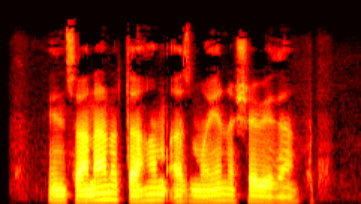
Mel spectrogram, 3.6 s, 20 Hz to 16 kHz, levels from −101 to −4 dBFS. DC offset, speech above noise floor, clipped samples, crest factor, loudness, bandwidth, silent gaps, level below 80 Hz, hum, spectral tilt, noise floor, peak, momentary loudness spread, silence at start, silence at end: under 0.1%; 34 dB; under 0.1%; 22 dB; -23 LUFS; 11 kHz; none; -54 dBFS; none; -5.5 dB/octave; -56 dBFS; -2 dBFS; 11 LU; 0.5 s; 0.5 s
